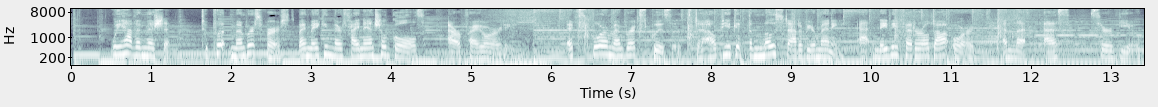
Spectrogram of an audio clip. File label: Commercial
